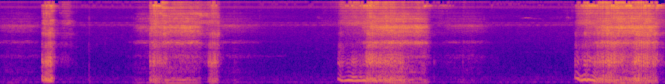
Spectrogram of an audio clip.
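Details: Dog in deep sleep: loud rattling snores on breathing in, with quiet pauses between, about four breaths heard; snoring.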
